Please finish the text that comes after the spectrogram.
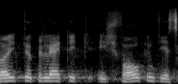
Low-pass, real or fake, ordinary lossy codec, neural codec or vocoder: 14.4 kHz; fake; none; codec, 44.1 kHz, 2.6 kbps, SNAC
